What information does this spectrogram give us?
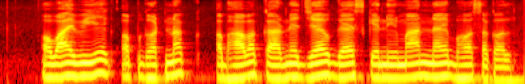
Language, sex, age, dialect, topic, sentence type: Maithili, male, 41-45, Southern/Standard, agriculture, statement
